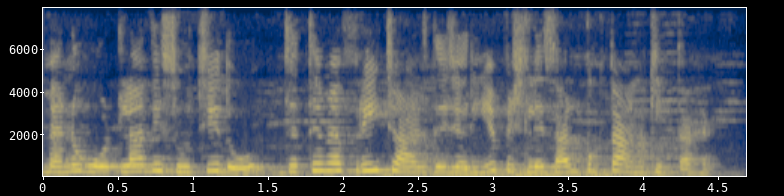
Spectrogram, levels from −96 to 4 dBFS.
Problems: constant background noise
